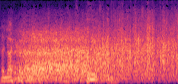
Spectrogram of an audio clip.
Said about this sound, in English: Well, you weren't interrupted, even if it was by me, and the audience clapped, so we give you the bonus point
